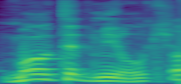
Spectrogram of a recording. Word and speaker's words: Malted Milk: Oh, comment vous prononcez? – Malted Milk. – Oh c'est ouais, bien, ouais, ça me plaît. – On peut le dire en français, Malted Milk.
